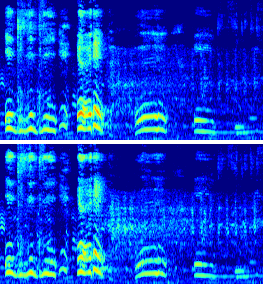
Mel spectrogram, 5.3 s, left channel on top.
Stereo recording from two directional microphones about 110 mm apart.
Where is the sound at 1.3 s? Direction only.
15° left (ahead or behind).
